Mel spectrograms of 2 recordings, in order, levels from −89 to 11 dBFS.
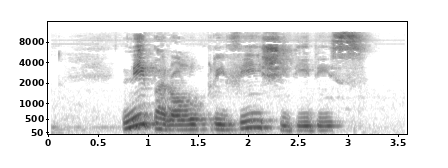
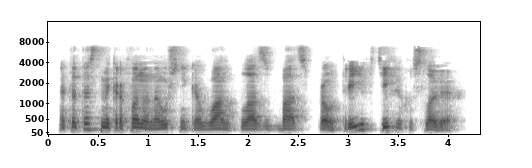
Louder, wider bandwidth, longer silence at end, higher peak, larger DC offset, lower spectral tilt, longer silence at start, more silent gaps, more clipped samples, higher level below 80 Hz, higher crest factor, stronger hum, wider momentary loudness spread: about the same, -24 LUFS vs -25 LUFS; first, 11.5 kHz vs 7.2 kHz; first, 0.4 s vs 0.25 s; about the same, -6 dBFS vs -4 dBFS; neither; second, -3 dB/octave vs -5 dB/octave; first, 0.75 s vs 0.15 s; neither; neither; first, -64 dBFS vs -74 dBFS; about the same, 20 dB vs 20 dB; neither; first, 8 LU vs 5 LU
